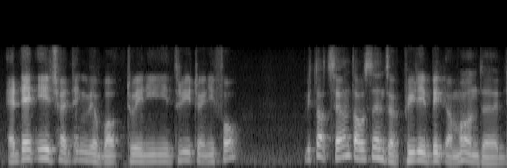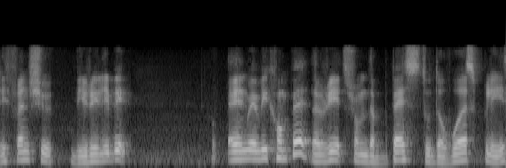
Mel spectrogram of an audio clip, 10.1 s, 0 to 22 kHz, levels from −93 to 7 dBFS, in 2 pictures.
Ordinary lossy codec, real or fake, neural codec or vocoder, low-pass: none; fake; codec, 16 kHz, 0.8 kbps, ZipCodec; none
